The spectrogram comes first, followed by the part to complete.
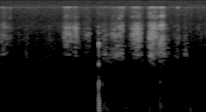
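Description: Faint scratching of a pen writing on notebook paper, in short strokes, with one soft tap about a second in.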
